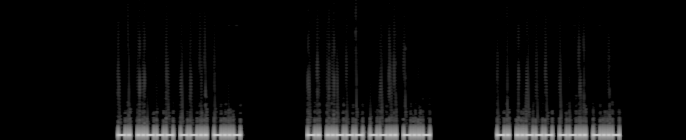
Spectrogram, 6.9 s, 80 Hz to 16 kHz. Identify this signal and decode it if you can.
Morse code, heard as a keyed tone, about 48 wpm, 700 Hz. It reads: N2ZX N2ZX N2ZX
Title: Easy Call Signs Repeated 3x - 50wpm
